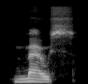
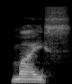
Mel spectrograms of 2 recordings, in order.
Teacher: They tend to move from these back vowels, these vowels that you pronounce at the back of your mouth, to these, ones that are high in front, like I, all these high sounds.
